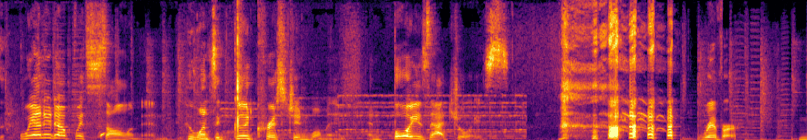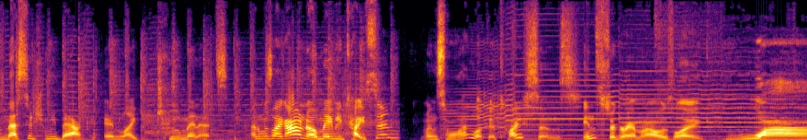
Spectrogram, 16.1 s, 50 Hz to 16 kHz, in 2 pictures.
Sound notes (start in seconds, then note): 5.6 laughing; 15.0 romantic jazz music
